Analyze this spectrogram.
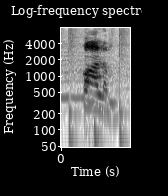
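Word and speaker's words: column: है यहां पर autumn कंडेम कंडेम हाईम high कॉलम कॉलम डैम डैम अब है हमारा टी साइलेंट कुछ शब्द है जिनमें टी साइलेंट रहता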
